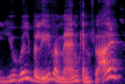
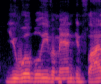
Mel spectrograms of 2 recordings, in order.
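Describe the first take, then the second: First: It is said in a child's accent. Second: It is said in a plain voice.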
